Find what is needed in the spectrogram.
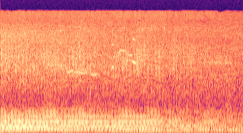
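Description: A ship's horn sounds one long, low blast that starts suddenly and slowly fades.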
